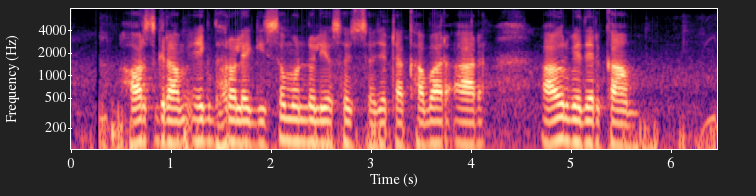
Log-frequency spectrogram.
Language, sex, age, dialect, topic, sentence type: Bengali, male, 25-30, Jharkhandi, agriculture, statement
